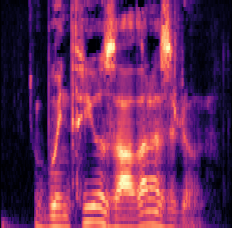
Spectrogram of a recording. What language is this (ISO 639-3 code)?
kab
